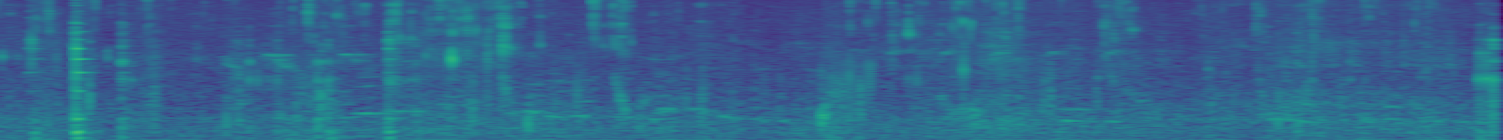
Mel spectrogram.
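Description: Close-up eating sounds of a person eating rice and chicken curry by hand: wet chewing with irregular sharp mouth clicks, the loudest about half a second in, and fingers squishing and mixing rice and curry on a plate.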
